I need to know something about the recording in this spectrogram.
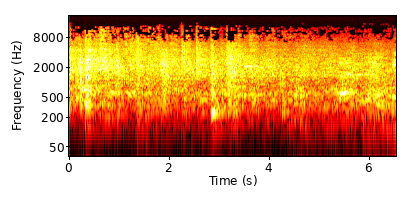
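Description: Indistinct voices in a large store, with two sharp knocks from storage boxes being picked up and set down, one just after the start and a louder one near three seconds in.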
